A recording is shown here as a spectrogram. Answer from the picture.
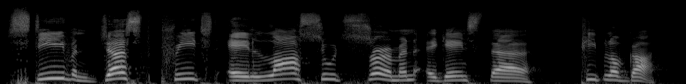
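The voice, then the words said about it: Speaks with a noticeable accent. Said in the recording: “because of my accent”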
